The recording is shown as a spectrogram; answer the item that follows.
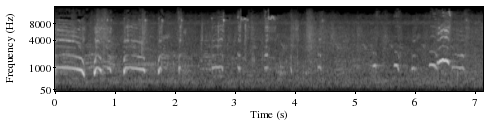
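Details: Puppies one month old give high, arched whimpers and short squeals, a burst of several at the start, then scattered single whines spaced about half a second apart, ending in a louder rising squeal.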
